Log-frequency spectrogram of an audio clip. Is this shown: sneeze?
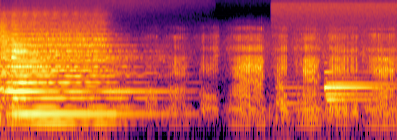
no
